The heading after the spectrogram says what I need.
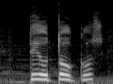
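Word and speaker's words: Θεοτόκος: esta palabra que vemos acá y que se pronuncia theotókos y significa madre de dios un título muy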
